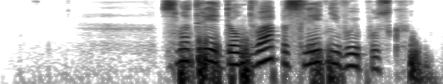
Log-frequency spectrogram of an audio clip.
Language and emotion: Russian, neutral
